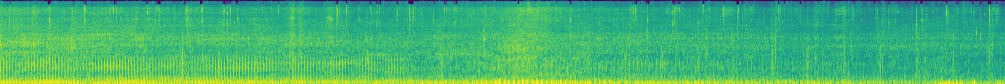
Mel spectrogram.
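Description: Cars and motorcycles passing on a road heard from the roadside during a jog, a continuous broadband traffic roar that swells as a vehicle goes by midway and again near the end.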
